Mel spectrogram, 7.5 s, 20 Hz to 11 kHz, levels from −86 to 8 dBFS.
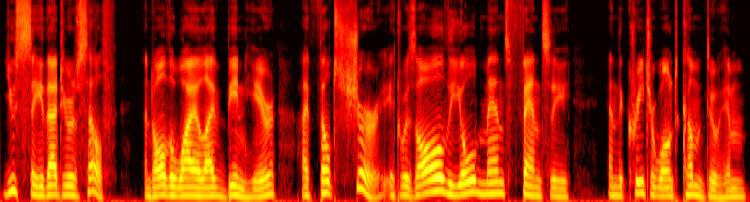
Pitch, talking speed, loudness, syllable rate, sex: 150 Hz, 225 wpm, -18 LUFS, 5.5 syllables/s, male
